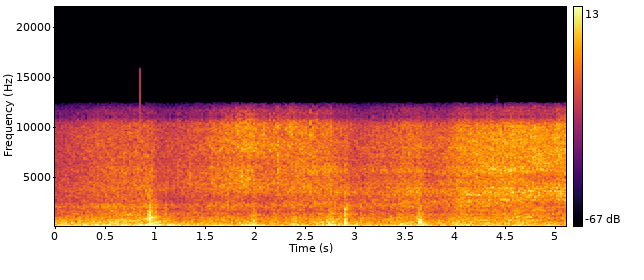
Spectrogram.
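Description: Train wheels rumbling along the rail, heard from aboard a moving carriage, with a few sharp clicks over rail joints. A hiss of steam grows stronger from about four seconds in as the carriage passes close by a steam tank engine.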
